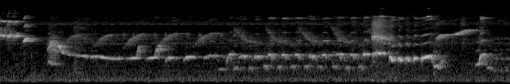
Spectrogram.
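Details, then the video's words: Softer night song of a white-rumped shama, a long run of steady, level whistled notes with faint looping higher tones above and a few sharper accents. "Kicau malam murai batu super GACOR"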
